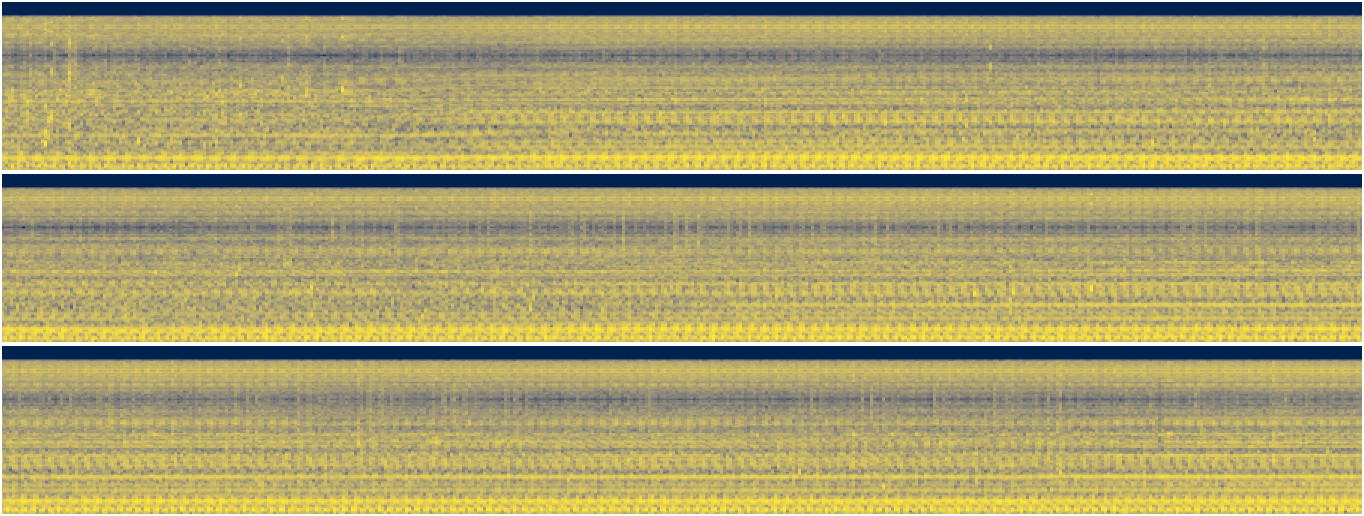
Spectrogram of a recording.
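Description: Boat engine running steadily under way, with a deep rumble under a constant drone. It settles to an even pitch about two or three seconds in.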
